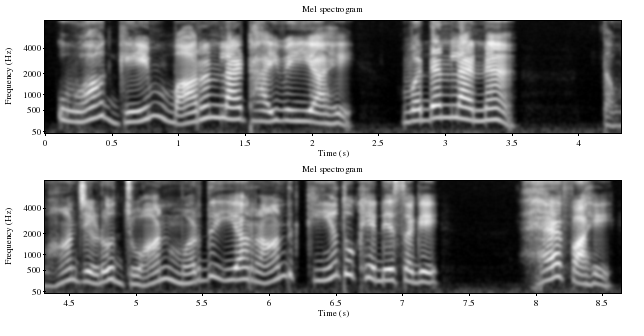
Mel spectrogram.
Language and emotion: Sindhi, disgusted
